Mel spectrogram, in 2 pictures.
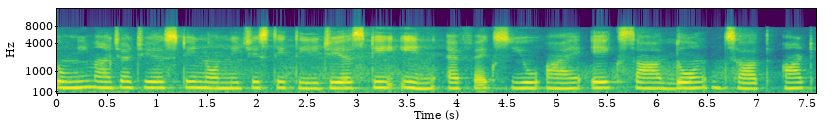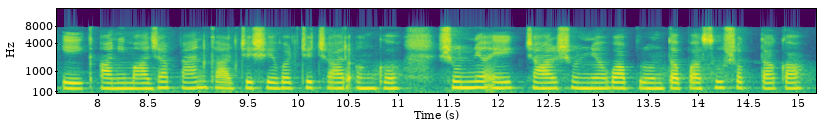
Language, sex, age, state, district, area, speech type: Marathi, female, 18-30, Maharashtra, Nashik, urban, read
